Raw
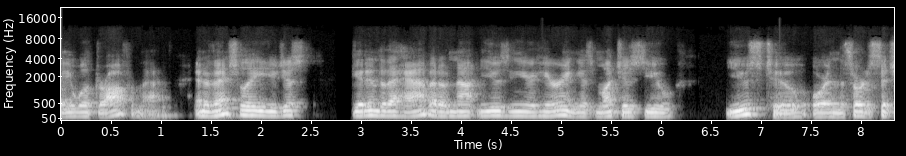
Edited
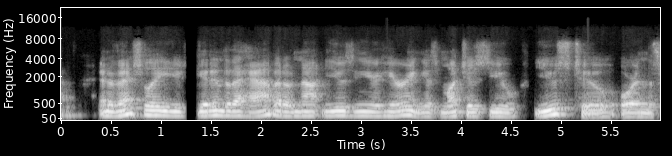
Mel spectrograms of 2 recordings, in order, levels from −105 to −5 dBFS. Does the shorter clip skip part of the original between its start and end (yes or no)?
yes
